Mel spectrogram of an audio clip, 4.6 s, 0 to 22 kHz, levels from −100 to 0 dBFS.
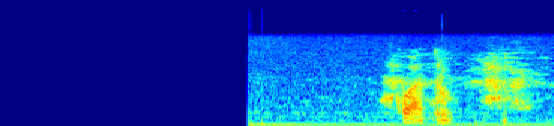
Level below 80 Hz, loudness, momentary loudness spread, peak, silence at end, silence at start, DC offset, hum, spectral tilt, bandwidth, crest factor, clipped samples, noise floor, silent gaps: -52 dBFS; -27 LUFS; 25 LU; -8 dBFS; 0 s; 2.05 s; under 0.1%; none; -6 dB/octave; 7.4 kHz; 24 dB; under 0.1%; -50 dBFS; none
